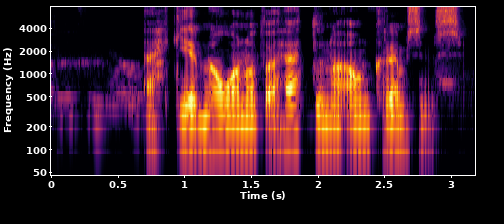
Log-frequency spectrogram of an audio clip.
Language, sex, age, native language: Icelandic, male, 40-49, Icelandic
